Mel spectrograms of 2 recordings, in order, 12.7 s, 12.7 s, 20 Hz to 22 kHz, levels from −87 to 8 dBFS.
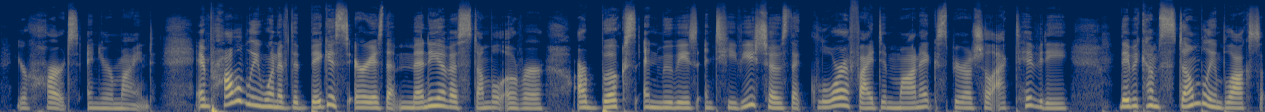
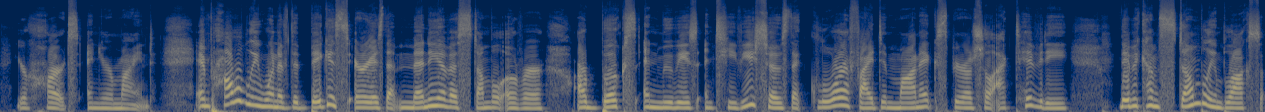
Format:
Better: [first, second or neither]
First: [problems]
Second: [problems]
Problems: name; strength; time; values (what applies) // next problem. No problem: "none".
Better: first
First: none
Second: distortion; slight; 10 dB below the speech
